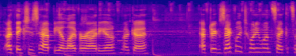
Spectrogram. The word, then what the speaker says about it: Aradia: It is pronounced Aradia. That makes sense. Although you've just met, you cannot fathom her name being pronounced any other way. Your new potential friend Aradia is looking a little...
